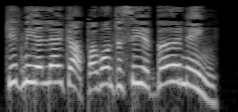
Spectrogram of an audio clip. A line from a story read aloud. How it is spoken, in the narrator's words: cried Farid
